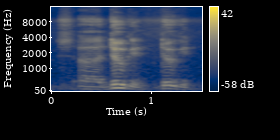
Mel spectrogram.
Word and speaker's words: Duggan: Next is another book I can't wait to read, and writer is Jerry Duggan. Dugan. I Googled his name and asked Google how do you pronounce his name, and they gave me the right pronunciation.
